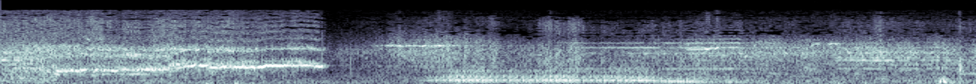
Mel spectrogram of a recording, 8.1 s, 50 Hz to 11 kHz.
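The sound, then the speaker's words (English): A yellow taxi skids around a corner onto a snowy Manhattan street and stops against a snowbank: a loud, sustained tire squeal for over two seconds, then a lower engine drone that sinks as it settles. “A yellow taxi spins around the corner at 103rd and West End and settles to a stop astride a brown snowbank piled high on the curb.”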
